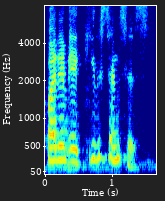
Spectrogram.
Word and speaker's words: Panem circenses: En latino la C era K, entonces sería Panem circenses. Panem circenses. ¿Circenses? Circenses, porque la C era, se pronunciaba como la K.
